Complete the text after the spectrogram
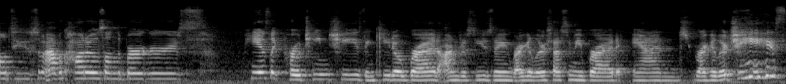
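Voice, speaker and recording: The speaker talks at a moderate pace with lively intonation. There is noticeable background noise. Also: woman, fairly high pitch for a woman. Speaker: lifestyle vlogger. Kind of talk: casual vlog talk to camera.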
